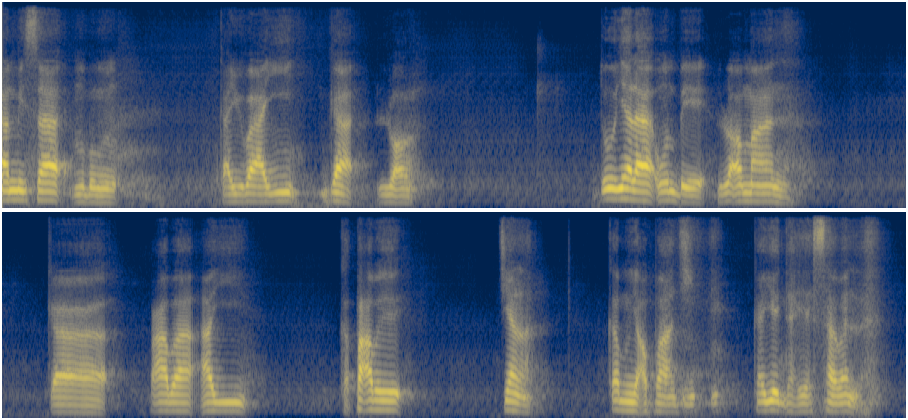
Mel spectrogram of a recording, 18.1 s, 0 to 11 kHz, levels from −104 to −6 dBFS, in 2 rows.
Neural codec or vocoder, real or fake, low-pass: codec, 16 kHz in and 24 kHz out, 0.9 kbps, LongCat-Audio-Codec, fine tuned four codebook decoder; fake; 9.9 kHz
